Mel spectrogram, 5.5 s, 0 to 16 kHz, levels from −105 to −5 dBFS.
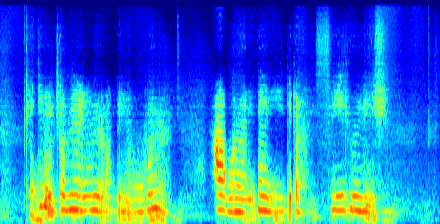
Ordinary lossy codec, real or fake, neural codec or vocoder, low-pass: none; fake; codec, 44.1 kHz, 0.9 kbps, DAC; 14.4 kHz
